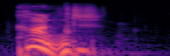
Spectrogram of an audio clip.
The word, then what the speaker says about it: Connacht: The Sharks 12-13, and is it Connacht that we say? How do we pronounce this sports team? C-O-N-N-A-C-H-T. – Connacht.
